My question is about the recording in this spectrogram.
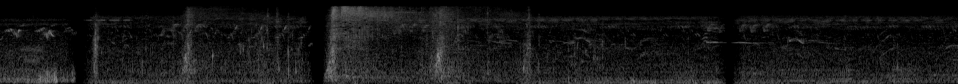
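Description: Outdoor pond-side ambience of small birds chirping and insects humming. About three seconds in, a sudden rush of noise that fades over a second comes as a spinning rod is cast.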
